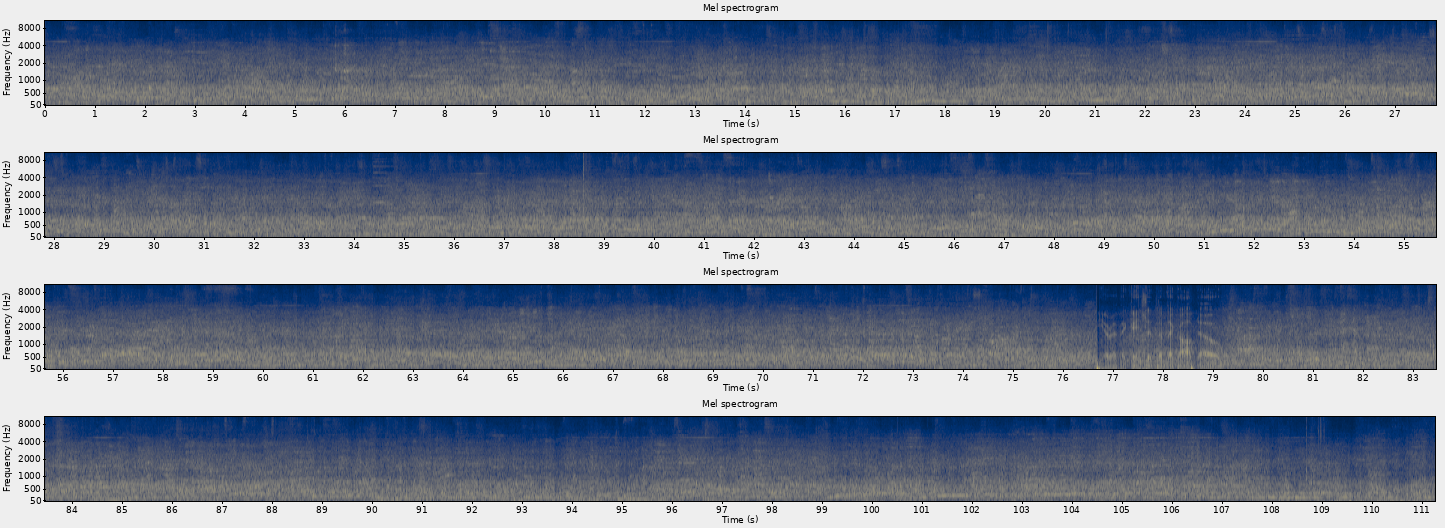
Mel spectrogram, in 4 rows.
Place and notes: Orlando Airport, waiting in lounge, Florida
Orlando Airport, Florida. Crowds, Field.
Orlando, FL, USA, 10 May 2010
